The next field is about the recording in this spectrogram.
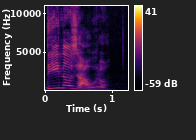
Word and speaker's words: dinosauro: No Brasil, em algumas regiões, esse som do D, como dinosauro, ele é utilizado, mas em grande parte a gente não vai pronunciar a letra D quando, né, ela vem antes da letra I.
